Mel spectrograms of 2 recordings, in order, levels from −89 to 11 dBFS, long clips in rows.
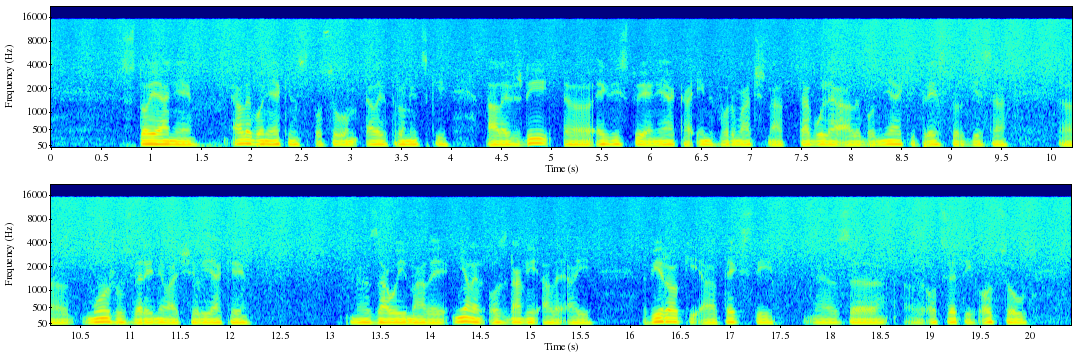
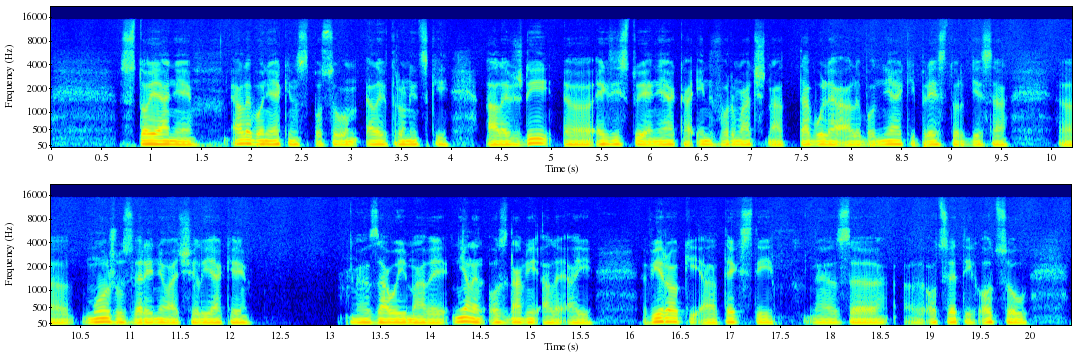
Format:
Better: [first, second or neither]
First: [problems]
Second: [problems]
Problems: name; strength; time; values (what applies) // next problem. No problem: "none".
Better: second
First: hiss; loud; throughout; 3 dB below the speech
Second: hiss; faint; throughout; 25 dB below the speech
